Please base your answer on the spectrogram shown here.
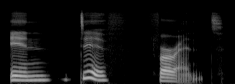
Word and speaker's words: indifferent: The stress is on that second syllable. Diff. Indifferent.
